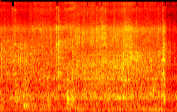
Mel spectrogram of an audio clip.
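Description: Onion and tomato are sautéed in a pan for chicken pulao with a loud, close sizzle and brief scraping stirs from a spoon, and no one speaks.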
